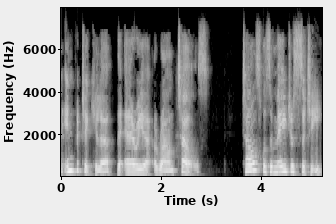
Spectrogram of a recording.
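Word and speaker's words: Telšiai: from Lithuania and in particular the area around tuls tuls was a major city in Lithuania it was sometimes pronounced teli TLS Shi but is now referred to as telai t e l SI i a i which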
